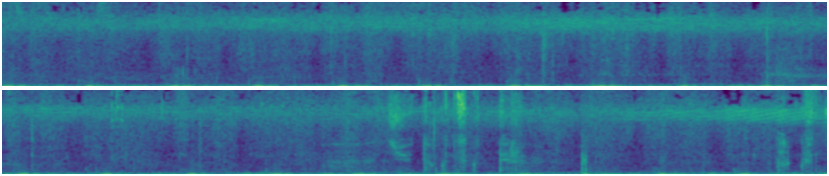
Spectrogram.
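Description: Steady footsteps walk at an even pace over a hard surface outdoors at night in Tokyo, each step a crisp tap against a low, constant rumble of background city noise, with no one speaking.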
